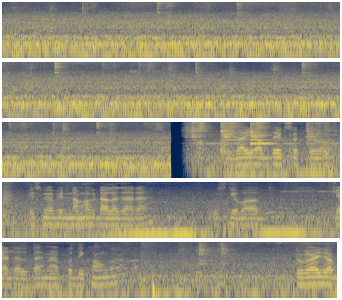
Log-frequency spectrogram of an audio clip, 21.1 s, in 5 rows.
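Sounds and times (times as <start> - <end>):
onions sizzling in oil: 0.0 - 11.3
metal utensils clinking on pan: 1.9 - 2.2, 4.8 - 6.9, 10.7 - 12.9, 19.3 - 19.8.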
